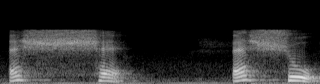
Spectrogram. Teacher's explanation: لسان بيرجع لورا برضو ويروح ناحية نص الفم اللي هو ده، ده نص اللسان مع نص الحنك، بس ما بيخبطش بحيث ان هو يقفل المخرج، لا بيسموه حرف تفشي، الهواء بيجري فيه بيتفشى معاه · Term: الشين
